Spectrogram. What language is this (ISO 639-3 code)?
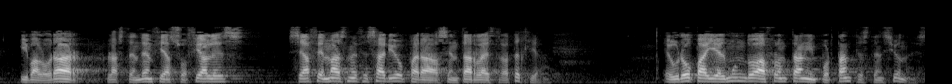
spa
